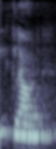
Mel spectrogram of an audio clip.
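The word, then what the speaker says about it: cloud: जैसे कि क्लाउड, सी एल का हो जाएगा क्लॉ, ओ यू का हो जाएगा आव, ये हो जाएगा डी का हो जाएगा ड, ठीक है। आपका हो जाएगा क्लाउड।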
